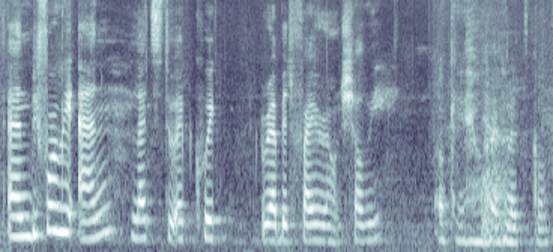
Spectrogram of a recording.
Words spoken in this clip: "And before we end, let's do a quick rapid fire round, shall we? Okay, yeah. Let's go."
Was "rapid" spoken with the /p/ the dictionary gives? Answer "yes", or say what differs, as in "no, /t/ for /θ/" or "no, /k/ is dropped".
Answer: no, /b/ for /p/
